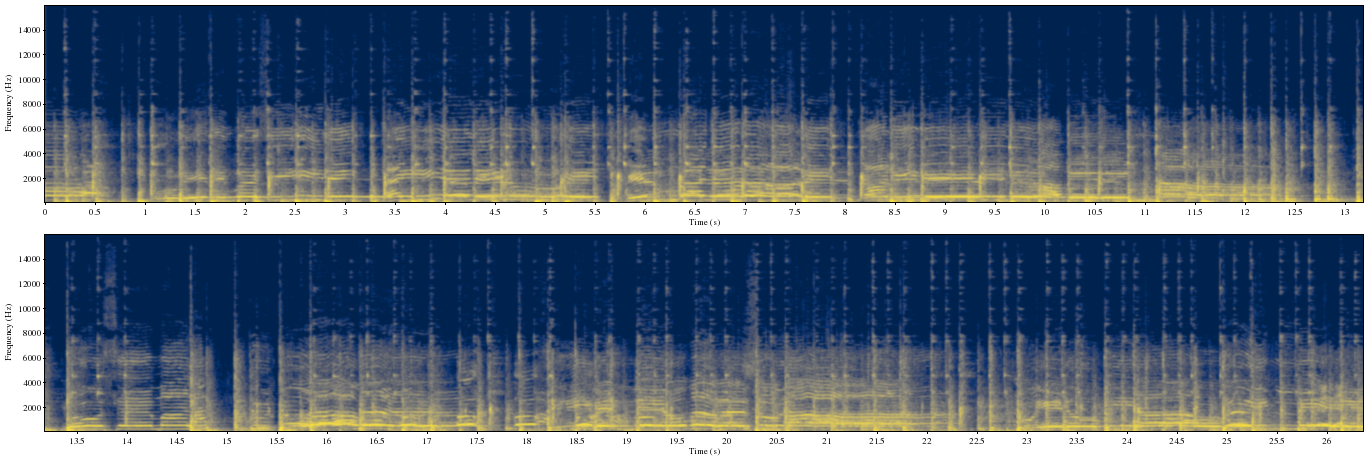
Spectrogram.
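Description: Men singing a Sri Lankan baila medley together, with a hand drum beaten by both hands in a quick, steady rhythm.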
